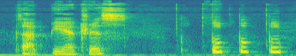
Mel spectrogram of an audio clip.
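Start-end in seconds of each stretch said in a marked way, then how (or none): 1.6-2.2 high playful boop sounds; bouncy boops. A narrator's reading.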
